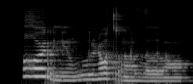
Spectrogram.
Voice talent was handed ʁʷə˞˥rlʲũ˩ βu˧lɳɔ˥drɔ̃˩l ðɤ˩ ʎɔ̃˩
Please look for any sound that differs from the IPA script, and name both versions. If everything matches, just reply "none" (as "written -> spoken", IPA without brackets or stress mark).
ʎ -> l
